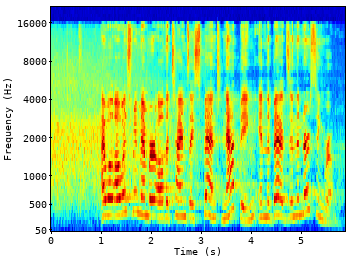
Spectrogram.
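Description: A woman speaks clearly through a microphone over loudspeakers in a large echoing hall.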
